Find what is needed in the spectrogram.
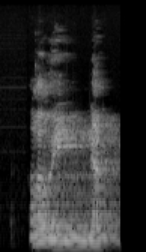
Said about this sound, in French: J'aime tellement te mettre ce jingle.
